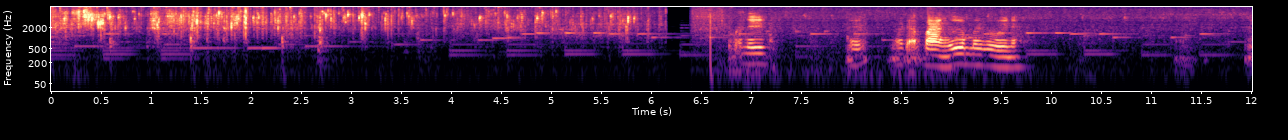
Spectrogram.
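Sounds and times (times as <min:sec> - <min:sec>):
slices deep-frying in oil: 0:00.0 - 0:06.7.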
